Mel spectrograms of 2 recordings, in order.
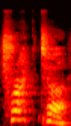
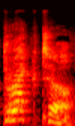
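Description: First: The word starts with a ch-like sound. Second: The word starts with a plain tr sound. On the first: The speaker calls it right. "This TR will produce the sound of cha" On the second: The speaker calls it wrong. "so that's wrong"

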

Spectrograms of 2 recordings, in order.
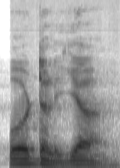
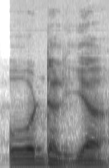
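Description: Both takes have the same delivery.

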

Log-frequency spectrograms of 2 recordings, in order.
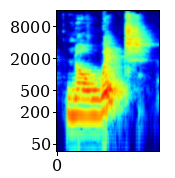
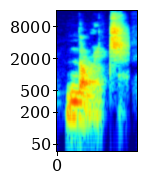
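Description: First: The W in the middle is pronounced. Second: The W in the middle is silent. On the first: The speaker calls it wrong. "It does have a W there, so it looks like Norwich" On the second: The speaker calls it right. "but actually you just say Norwich"

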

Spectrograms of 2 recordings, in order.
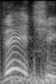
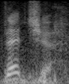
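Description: First: The word is said with an Italian-sounding pronunciation. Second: The word is said with a Croatian pronunciation. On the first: The speaker calls it wrong. "You turn it into like an Italian thing" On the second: The speaker calls it right. "it's not like that, it's vecce"

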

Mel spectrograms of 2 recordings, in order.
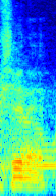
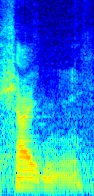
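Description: First: The word is said with a Spanish pronunciation. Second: The word is said with an English pronunciation. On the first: "de por sí suele decir Shiny" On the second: "A veces me posee el espíritu inglés y digo Shiny"

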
